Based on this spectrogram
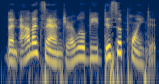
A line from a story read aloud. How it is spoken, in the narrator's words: the young man said roughly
